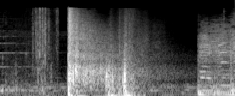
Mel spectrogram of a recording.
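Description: A sudden loud bang from a film soundtrack, with a second, weaker hit about half a second later, both fading out quickly.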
